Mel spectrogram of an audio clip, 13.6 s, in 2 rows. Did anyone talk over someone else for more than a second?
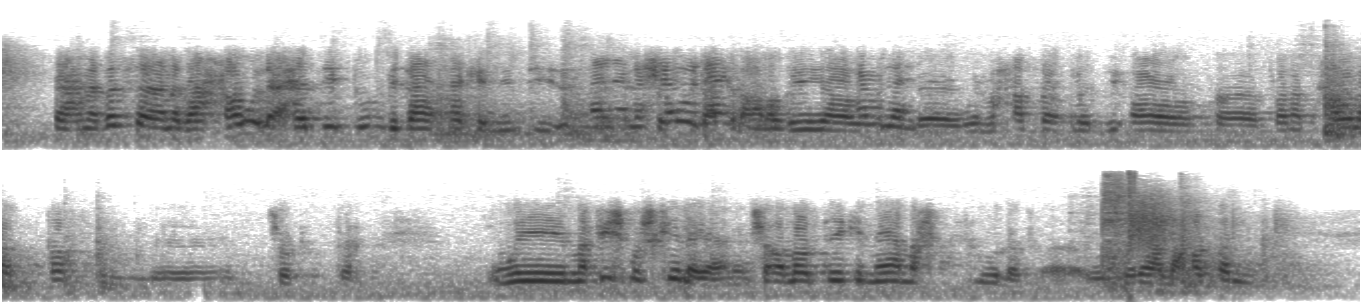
Yes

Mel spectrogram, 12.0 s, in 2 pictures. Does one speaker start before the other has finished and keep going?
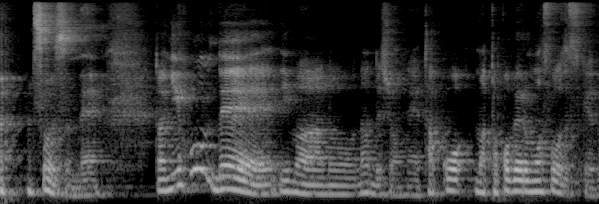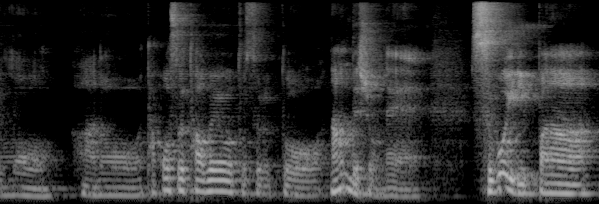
No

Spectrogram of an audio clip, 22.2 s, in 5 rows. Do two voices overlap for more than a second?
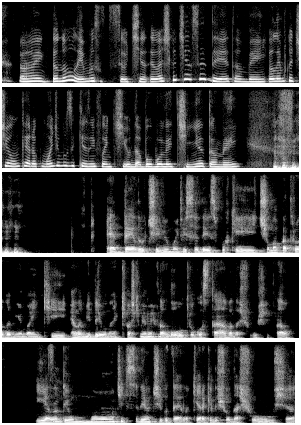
No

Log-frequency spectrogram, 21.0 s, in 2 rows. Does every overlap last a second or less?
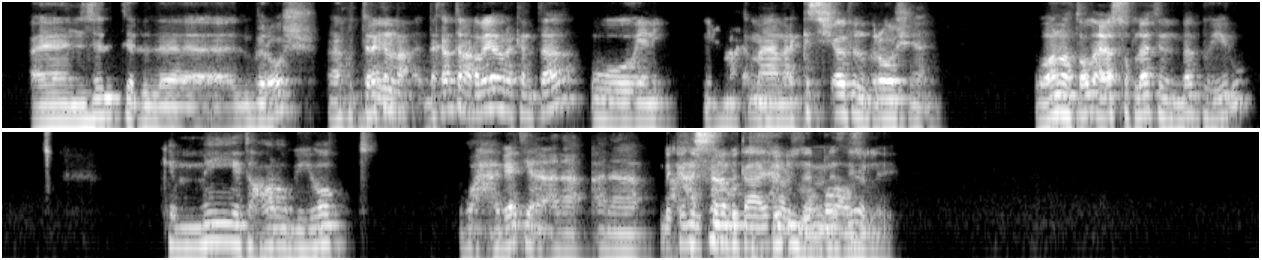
No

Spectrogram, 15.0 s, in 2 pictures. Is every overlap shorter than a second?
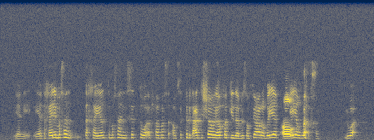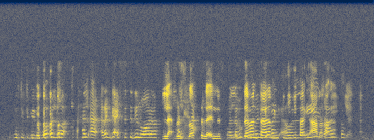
No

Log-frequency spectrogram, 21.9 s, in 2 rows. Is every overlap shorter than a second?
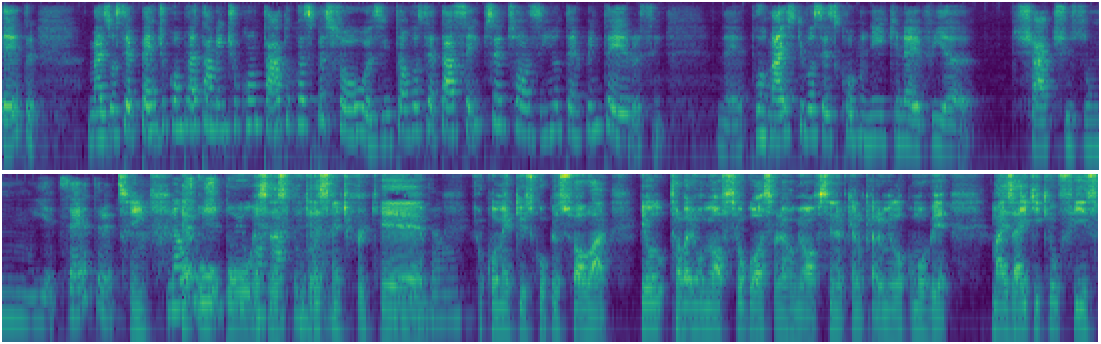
No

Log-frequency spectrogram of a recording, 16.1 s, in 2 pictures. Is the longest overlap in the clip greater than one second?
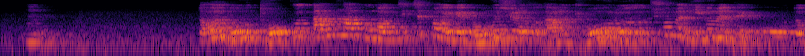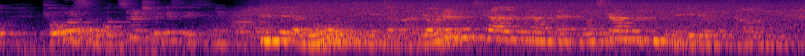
Yes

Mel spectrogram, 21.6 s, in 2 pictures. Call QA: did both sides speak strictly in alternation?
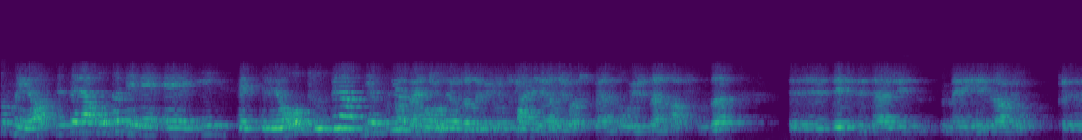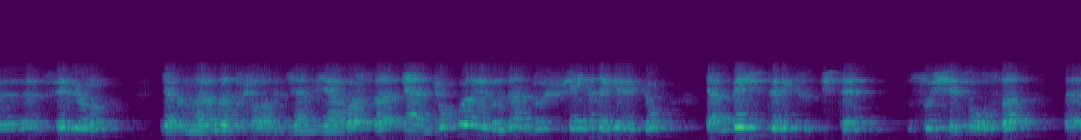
No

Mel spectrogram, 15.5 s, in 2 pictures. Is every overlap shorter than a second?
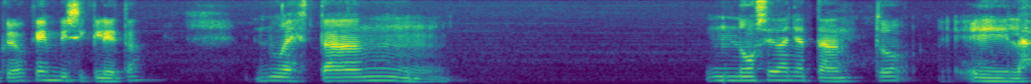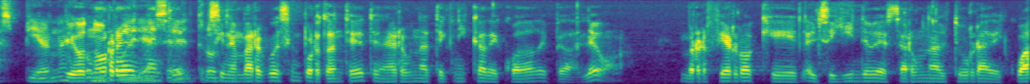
No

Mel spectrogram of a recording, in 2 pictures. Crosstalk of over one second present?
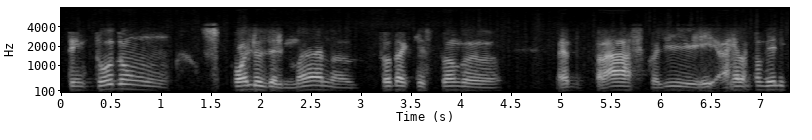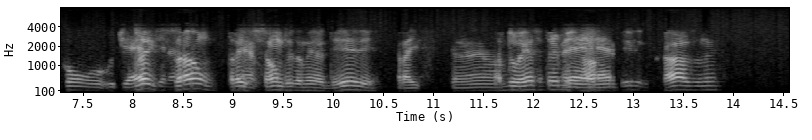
No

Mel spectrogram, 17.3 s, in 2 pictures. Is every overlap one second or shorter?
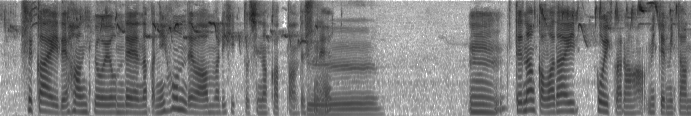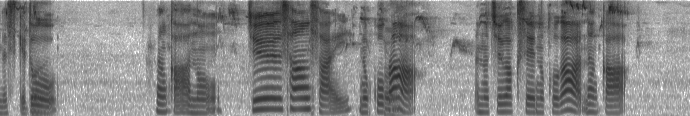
Yes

